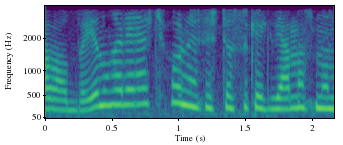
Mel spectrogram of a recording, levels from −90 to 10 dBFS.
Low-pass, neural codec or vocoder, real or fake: 3.6 kHz; vocoder, 22.05 kHz, 80 mel bands, WaveNeXt; fake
